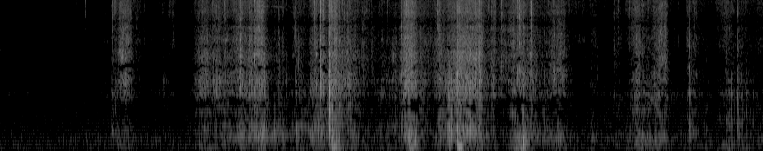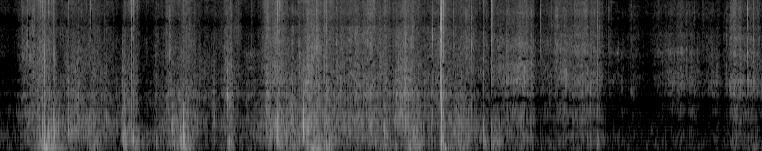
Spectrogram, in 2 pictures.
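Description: Footsteps crunch and rustle through dense undergrowth.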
